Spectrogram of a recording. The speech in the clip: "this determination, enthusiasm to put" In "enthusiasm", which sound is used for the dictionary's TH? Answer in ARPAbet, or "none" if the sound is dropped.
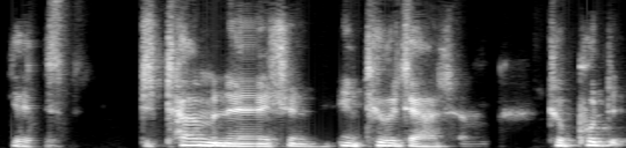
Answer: T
